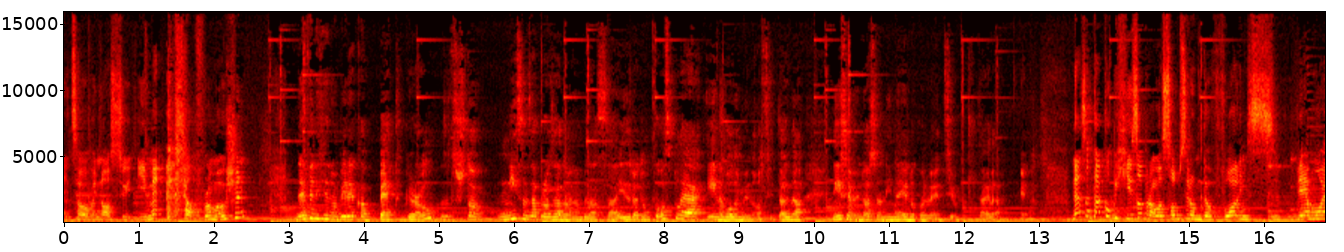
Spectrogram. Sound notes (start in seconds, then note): 1.2 coughs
